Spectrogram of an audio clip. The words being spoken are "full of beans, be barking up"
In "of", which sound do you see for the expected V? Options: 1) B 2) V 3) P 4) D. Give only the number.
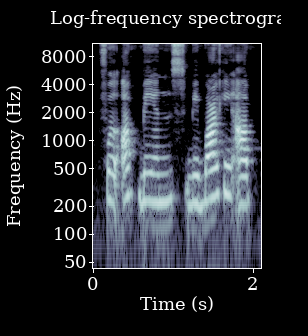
3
